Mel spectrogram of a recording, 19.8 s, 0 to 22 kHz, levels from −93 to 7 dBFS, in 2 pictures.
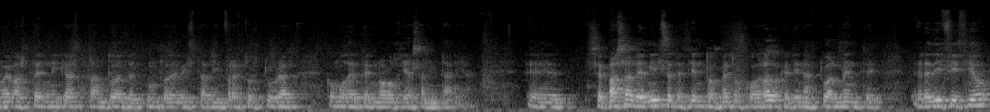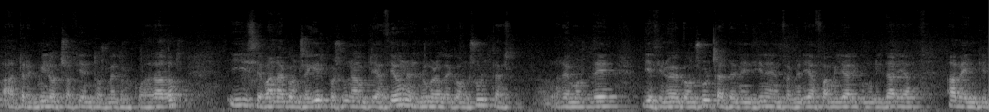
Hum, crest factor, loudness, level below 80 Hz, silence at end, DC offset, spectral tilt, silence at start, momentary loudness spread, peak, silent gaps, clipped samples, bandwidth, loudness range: none; 18 dB; -34 LUFS; -60 dBFS; 0 s; under 0.1%; -9 dB/octave; 0 s; 10 LU; -14 dBFS; none; under 0.1%; 11 kHz; 4 LU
